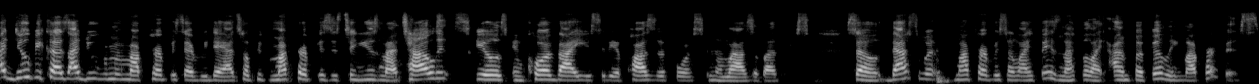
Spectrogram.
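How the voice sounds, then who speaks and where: With an American accent, a woman talks at a fairly quick pace in an ordinary speaking voice, fairly high in pitch with ordinary pitch variation, big swings in loudness and hardly any pauses, in a dry, close sound with no echo. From Washington DC. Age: 20s. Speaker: credit repair educator and barber. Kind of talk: casual interview.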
